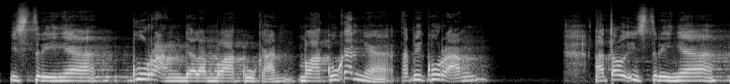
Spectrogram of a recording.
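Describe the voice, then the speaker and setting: A male Islamic preacher speaking to a mosque congregation in a lively, chatty way. He talks in a rather high voice and breaks into everyday examples as he teaches. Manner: lively, colloquial, acts out examples. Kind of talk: mosque sermon.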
